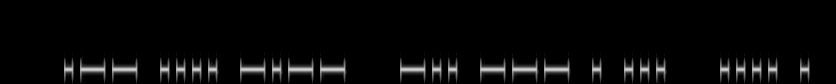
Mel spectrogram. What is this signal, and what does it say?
Morse code, heard as a keyed tone, about 15 wpm, 700 Hz. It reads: WHY DOES HE
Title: Sentences from Top 1600 Words 15wpm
